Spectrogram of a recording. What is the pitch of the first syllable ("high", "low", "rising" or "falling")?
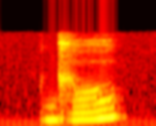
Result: rising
